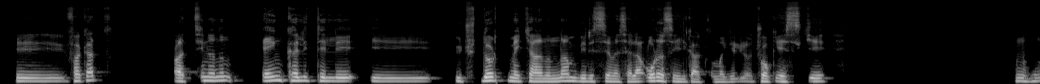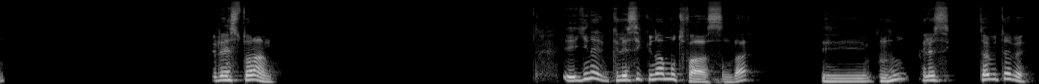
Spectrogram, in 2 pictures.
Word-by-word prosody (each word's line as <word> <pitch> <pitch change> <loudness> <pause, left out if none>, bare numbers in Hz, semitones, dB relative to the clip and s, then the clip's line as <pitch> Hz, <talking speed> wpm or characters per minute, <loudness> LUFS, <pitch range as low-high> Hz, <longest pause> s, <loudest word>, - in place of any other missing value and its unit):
Eee, 150 0 -1
fakat 190 +5 -2 0.6
Atina'nın 175 +4 0 0.2
en 185 +3 +4
kaliteli, 165 -3 +1
iii, 145 -1 -3 0.2
3-4 170 +4 +2
mekânından 145 +1 +2
birisi 140 0 0
mesela 130 +1 0
orası 155 -2 +3
ilk 125 -1 -2
aklıma 120 0 -4
geliyor. 130 +2 -9
Çok 135 0 0
eski 140 +2 -2 1.8
Hı - - -3
hı. 150 +4 -5 2.1
Restoran. 195 - +3 2.9
Eee, 170 - +6
yine 235 +2 +2
klasik 205 +6 +2
Yunan 250 +2 +4
mutfağı 140 - +3
aslında. 190 - -3 0.6
Eee, 140 0 -1
hı 155 - 0
hı, 215 - +1
klasik, 195 0 0 0.2
tabii 230 0 +3
tabii, 215 - +1
155 Hz, 90 wpm, -24 LUFS, 140-185 Hz, 2.9 s, Eee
